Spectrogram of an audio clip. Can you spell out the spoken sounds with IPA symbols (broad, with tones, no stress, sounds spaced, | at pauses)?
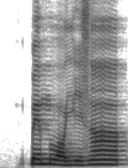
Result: k͡p e˦ m β ɔ˨ j i˨ z ã˦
